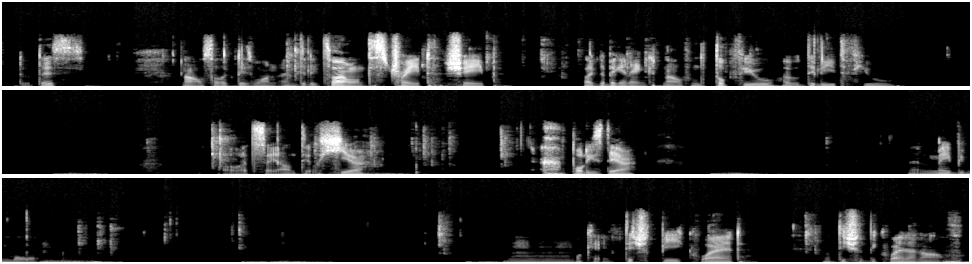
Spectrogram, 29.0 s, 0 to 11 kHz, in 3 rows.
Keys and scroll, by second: 2.4 Delete, 4.2 p, 6.0-6.9 typing, 11.5 Delete, 12.8 p, 20.0 Delete.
